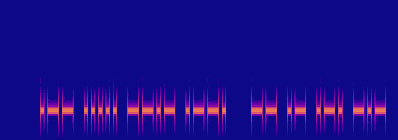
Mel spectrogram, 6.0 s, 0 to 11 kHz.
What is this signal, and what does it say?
Morse code, heard as a keyed tone, about 22 wpm, 700 Hz. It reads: W5QP MARK
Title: K1USN SST QSO Practice - 22wpm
